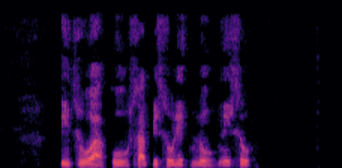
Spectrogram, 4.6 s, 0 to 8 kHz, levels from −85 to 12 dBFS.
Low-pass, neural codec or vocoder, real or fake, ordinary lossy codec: 7.2 kHz; codec, 16 kHz, 8 kbps, FreqCodec, smaller model; fake; AAC, 32 kbps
